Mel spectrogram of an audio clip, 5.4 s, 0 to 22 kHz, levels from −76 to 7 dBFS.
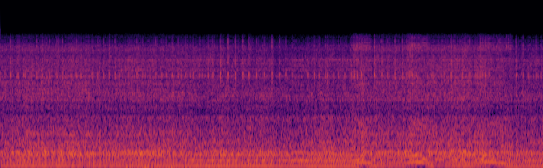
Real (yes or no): yes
